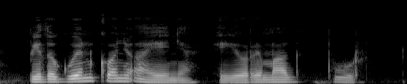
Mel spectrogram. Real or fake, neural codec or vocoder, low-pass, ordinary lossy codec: real; none; 19.8 kHz; MP3, 48 kbps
